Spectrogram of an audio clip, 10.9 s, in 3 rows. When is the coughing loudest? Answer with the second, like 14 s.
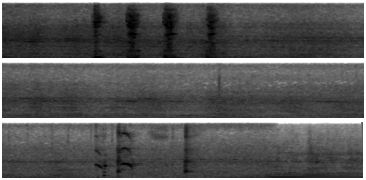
1 s.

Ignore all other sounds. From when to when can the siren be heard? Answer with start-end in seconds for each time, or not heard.
not heard.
